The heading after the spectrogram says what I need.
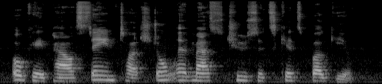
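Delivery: plain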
